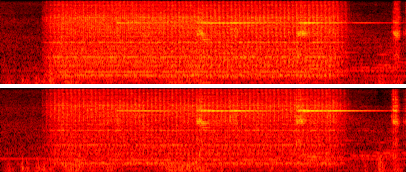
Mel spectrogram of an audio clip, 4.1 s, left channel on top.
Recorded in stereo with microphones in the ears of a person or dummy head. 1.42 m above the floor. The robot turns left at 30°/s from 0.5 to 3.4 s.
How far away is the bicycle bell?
About 5 m.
